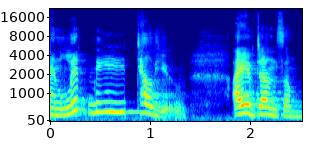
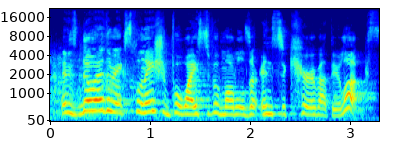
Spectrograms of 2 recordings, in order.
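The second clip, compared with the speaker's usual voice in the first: usual speaking voice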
